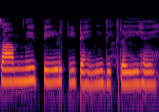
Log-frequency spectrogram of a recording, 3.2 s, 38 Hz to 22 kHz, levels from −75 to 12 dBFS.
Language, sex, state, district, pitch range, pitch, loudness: Hindi, female, Uttar Pradesh, Lucknow, 190-215 Hz, 200 Hz, -19 LUFS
